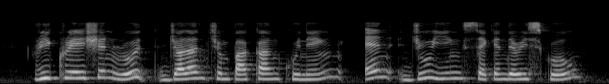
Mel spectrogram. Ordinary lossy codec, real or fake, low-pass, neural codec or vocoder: none; real; 7.2 kHz; none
